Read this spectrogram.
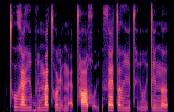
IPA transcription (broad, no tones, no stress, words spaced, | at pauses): t̪ʰuɣæɣibi mæt̪ʰuɳḭn̪æ̰ t̪ʰɑχʷḭ | θɛtʌ ɣit̪ʰḭ βḭtin̪ə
